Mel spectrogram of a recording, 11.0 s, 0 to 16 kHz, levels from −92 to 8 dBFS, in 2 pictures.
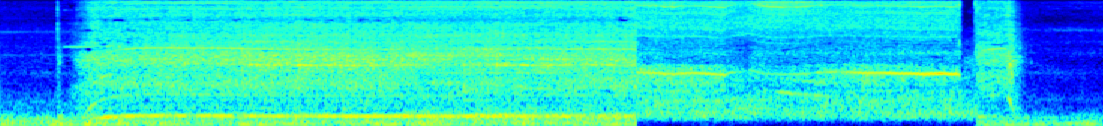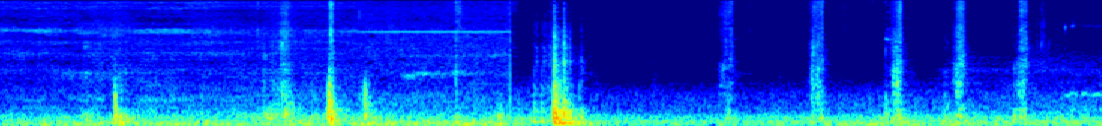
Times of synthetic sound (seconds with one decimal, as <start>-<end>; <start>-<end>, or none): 2.0-2.8; 5.2-7.3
